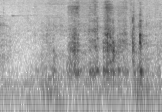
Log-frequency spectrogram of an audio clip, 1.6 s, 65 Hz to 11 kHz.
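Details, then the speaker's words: 1991 Mercedes-Benz 300SL (R129) with a horrible knocking and grinding traced to the alternator: with the belt off, the hand-turned alternator pulley gives a dry rasping scrape with irregular clicks. The pulley is loose on the shaft and the fan also appears unattached; the bearings are fine. "It's actually the pulley, so listen to this. The pulley on the front is not attached to the alternator, so it just needs to be tightened, I think."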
